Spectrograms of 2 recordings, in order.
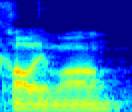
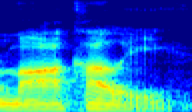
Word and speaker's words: Ma Kali: uh they eventually asked kalima or makali as the correct version of the name is is is both said and pronounced um kali mod is what i kind of got attached to but that's not necessarily exactly how you should say it ma kali is technically the right term but i don't really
